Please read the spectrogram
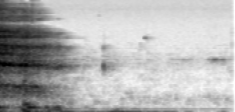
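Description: A man's sigh, a breathy exhale that fades out over the first second after a short click, then quiet room tone with a faint low hum.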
